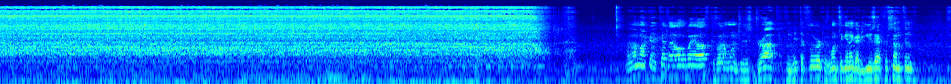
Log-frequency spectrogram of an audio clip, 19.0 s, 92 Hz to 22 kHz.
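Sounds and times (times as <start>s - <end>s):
band saw cutting metal: 0.0s - 11.6s.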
